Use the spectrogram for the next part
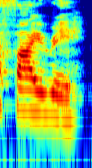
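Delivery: "fire" misread as FY-ree, with an added final vowel; mispronunciation. Shown as a demonstration. Teacher showing learners what not to say, mispronounced. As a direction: say "fire" wrongly, ending in a Portuguese "ree". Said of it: "Não diga fire".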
